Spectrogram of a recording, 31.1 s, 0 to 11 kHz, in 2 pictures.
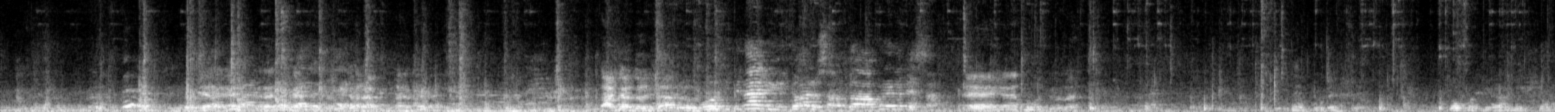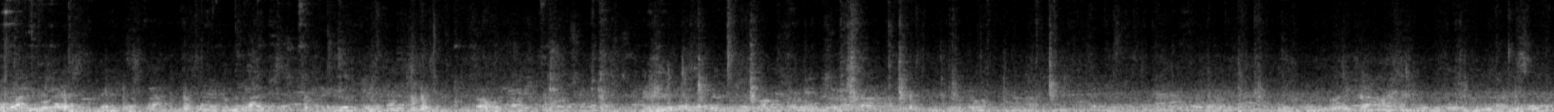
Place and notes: Fourni, Griechenland - Seitengasse
Am Abend in einer Seitengasse. Die Insel ist Autofrei.
Mai 2003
